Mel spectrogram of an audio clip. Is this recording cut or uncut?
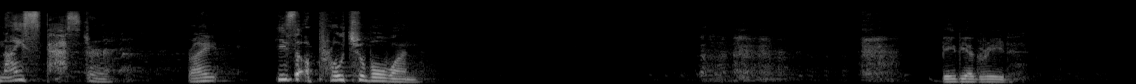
uncut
